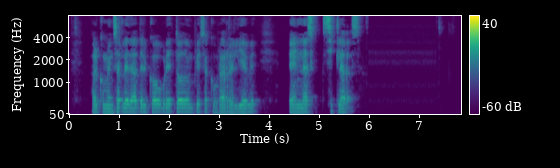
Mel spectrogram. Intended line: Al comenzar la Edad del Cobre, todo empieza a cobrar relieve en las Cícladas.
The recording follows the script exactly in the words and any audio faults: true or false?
true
